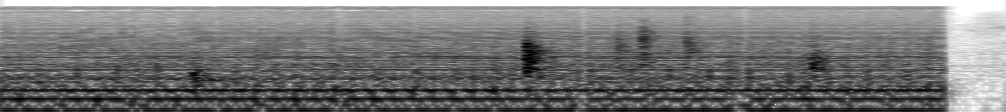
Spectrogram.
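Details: Laptop plugged into a PA mixer: steady low mains hum with a buzzy edge runs throughout, then cuts out abruptly when a ground loop isolator is inserted; classic ground loop noise.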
